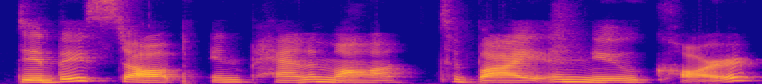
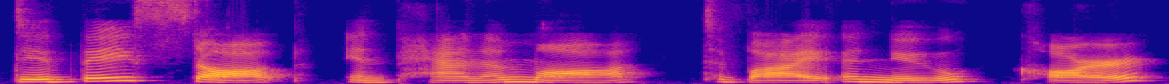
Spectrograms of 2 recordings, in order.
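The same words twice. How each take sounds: First: Said in the usual way. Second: Slow careful question, leaning on the ah words; slow, focused on the sound. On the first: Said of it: "Then you will hear it naturally". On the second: Shown as a demonstration. Teacher slowly modelling the question for learners. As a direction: say it slowly, stressing Panama and car. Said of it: "I will say it slowly and focus on the sound".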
